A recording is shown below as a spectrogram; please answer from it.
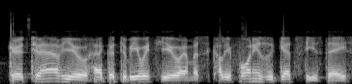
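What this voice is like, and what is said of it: Swiss accent. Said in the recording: “Even my accent is almost Californian. ... No, not quite. ... your Swiss accent”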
